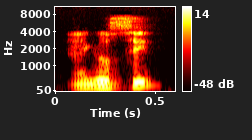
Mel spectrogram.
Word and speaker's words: Anglesey: We had Beth Burks run for us in Wales, Anglesey half. Is that how you pronounce it? – Anglesey.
